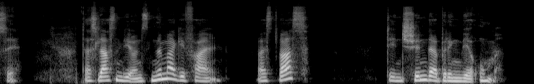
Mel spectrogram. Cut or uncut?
uncut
